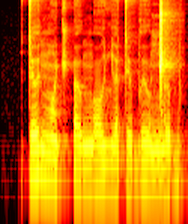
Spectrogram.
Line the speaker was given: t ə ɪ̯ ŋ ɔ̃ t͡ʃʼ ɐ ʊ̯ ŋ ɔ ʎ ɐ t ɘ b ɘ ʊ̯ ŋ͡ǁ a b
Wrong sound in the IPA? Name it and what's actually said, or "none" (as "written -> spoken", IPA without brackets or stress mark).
a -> ə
